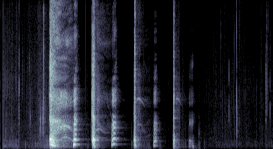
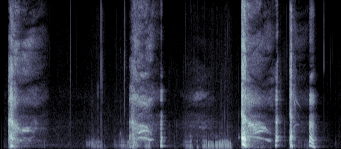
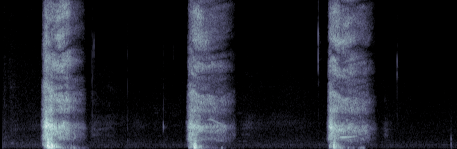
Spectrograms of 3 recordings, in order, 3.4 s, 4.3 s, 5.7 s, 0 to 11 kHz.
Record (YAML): three_cough_length: 3.4 s
three_cough_amplitude: 32699
three_cough_signal_mean_std_ratio: 0.22
cough_length: 4.3 s
cough_amplitude: 32674
cough_signal_mean_std_ratio: 0.27
exhalation_length: 5.7 s
exhalation_amplitude: 27218
exhalation_signal_mean_std_ratio: 0.25
survey_phase: beta (2021-08-13 to 2022-03-07)
age: 18-44
gender: Female
wearing_mask: 'No'
symptom_cough_any: true
symptom_sore_throat: true
symptom_fever_high_temperature: true
symptom_headache: true
symptom_change_to_sense_of_smell_or_taste: true
symptom_loss_of_taste: true
symptom_onset: 2 days
smoker_status: Never smoked
respiratory_condition_asthma: false
respiratory_condition_other: false
recruitment_source: Test and Trace
submission_delay: 2 days
covid_test_result: Positive
covid_test_method: RT-qPCR
covid_ct_value: 31.2
covid_ct_gene: ORF1ab gene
